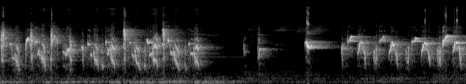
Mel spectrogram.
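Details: Yellow-vented bulbul taunting an opponent: a dense burst of harsh, scratchy chatter fades out, then a sharp note leads into a bright, bubbling whistled run.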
